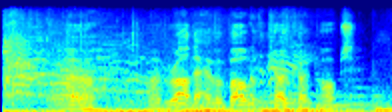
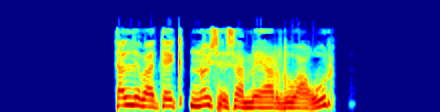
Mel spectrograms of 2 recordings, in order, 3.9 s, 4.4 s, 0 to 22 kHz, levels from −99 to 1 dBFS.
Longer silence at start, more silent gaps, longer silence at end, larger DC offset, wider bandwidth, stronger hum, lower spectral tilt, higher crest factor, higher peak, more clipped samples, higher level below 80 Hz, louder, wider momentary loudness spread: second, 0 s vs 1.15 s; neither; second, 0 s vs 1.1 s; neither; first, 16 kHz vs 8 kHz; neither; about the same, -5.5 dB/octave vs -5.5 dB/octave; about the same, 14 dB vs 12 dB; second, -18 dBFS vs 0 dBFS; neither; first, -38 dBFS vs -50 dBFS; second, -34 LUFS vs -10 LUFS; first, 7 LU vs 4 LU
